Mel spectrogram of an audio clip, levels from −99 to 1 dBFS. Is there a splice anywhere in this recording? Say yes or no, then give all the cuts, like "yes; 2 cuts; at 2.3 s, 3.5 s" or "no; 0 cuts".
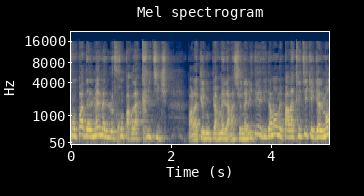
yes; 1 cut; at 2.6 s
